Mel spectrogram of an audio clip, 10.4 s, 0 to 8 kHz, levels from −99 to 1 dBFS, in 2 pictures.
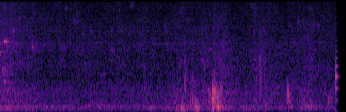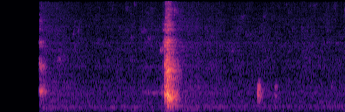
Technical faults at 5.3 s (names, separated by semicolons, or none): long network dropout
